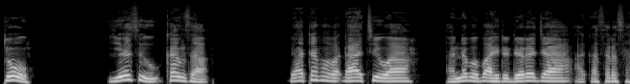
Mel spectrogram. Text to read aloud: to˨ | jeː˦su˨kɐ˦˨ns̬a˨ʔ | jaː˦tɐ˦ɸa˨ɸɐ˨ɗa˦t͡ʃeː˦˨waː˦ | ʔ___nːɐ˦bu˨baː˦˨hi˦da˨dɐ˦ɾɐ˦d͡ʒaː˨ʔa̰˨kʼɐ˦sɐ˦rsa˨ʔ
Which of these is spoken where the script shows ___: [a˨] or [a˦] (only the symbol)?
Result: a˨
